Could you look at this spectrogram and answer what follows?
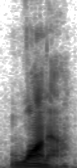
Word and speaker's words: wanna: sound want two but when we blend the words want and two together the T sounds disappear wanna listen what do you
